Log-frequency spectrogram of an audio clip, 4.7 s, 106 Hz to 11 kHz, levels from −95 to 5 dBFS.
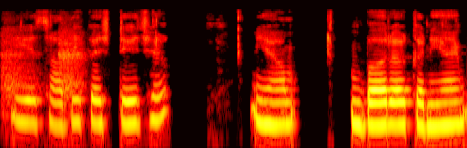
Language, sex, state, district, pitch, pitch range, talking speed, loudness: Hindi, female, Chhattisgarh, Bastar, 235 Hz, 225-245 Hz, 115 wpm, -23 LUFS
